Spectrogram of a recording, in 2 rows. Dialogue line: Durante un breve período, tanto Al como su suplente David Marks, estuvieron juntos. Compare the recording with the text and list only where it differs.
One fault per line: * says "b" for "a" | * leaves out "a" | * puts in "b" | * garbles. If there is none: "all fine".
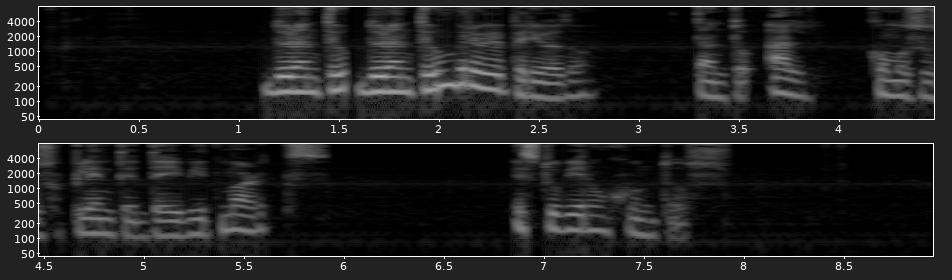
* puts in "durante"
